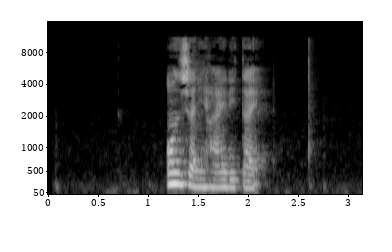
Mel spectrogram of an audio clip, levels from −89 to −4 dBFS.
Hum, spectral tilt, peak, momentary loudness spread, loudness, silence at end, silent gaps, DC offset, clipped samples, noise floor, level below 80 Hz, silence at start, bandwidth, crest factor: none; -4 dB/octave; -8 dBFS; 11 LU; -26 LUFS; 1 s; none; under 0.1%; under 0.1%; -69 dBFS; -62 dBFS; 1.2 s; 11.5 kHz; 20 dB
